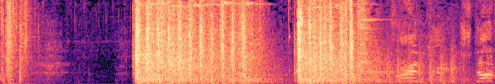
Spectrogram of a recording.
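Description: A rifle fires rapid bursts of gunshots close by.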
